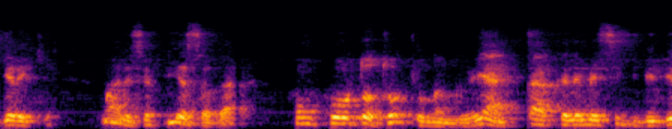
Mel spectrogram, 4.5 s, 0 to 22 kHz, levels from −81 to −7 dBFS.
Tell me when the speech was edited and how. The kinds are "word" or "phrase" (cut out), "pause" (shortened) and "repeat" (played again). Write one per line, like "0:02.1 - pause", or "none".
0:02.8 - word
0:03.5 - word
